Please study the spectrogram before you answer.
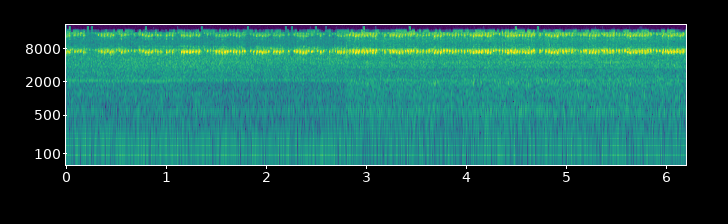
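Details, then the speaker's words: Infiniti FX35 at idle, about 2 minutes after WD-40 on serpentine belt wore off; constant high metallic screech resembling a bearing but from worn belt, belt replacement planned; serpentine belt squeal. "Прошло примерно 2 минуты и слышим повторяющийся скрип ремня. А поразительно, что звук похож на звук подшипника, но это скрипит именно ремень его."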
